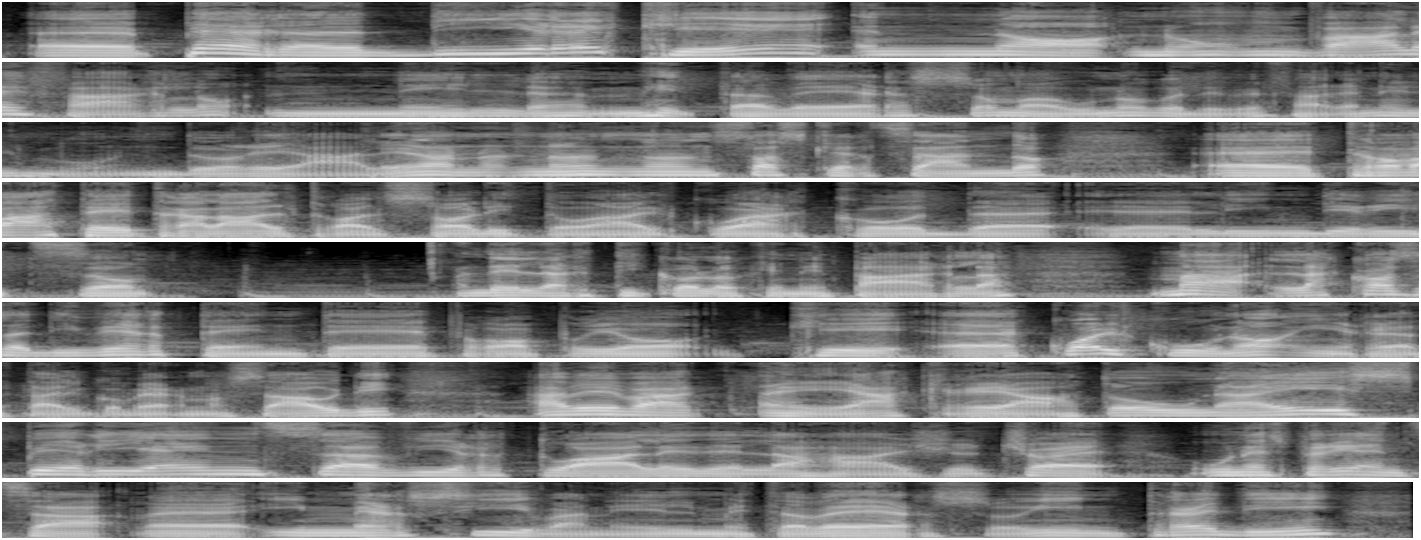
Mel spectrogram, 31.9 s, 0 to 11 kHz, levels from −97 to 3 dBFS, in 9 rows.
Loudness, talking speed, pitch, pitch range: -20 LUFS, 130 wpm, 105 Hz, 90-130 Hz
